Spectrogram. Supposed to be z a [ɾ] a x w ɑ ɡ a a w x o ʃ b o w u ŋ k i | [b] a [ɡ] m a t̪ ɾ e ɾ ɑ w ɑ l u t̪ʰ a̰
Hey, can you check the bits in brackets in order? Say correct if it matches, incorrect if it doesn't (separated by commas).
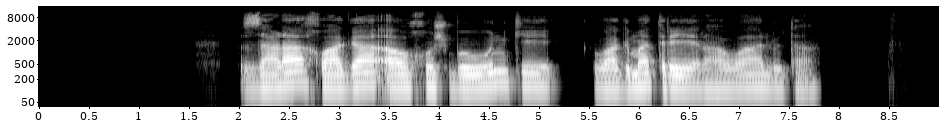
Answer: incorrect, incorrect, correct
